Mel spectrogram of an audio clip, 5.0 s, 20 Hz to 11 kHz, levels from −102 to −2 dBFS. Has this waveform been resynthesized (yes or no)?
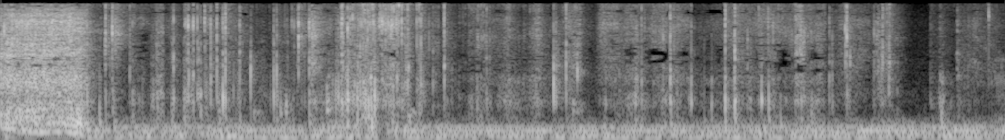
no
